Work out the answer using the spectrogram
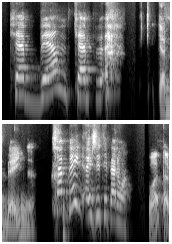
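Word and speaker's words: Cad Bane: Alors, pareil, je suis nulle à la prononciation. Cab Bane. Cab Bane, j'étais pas loin.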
